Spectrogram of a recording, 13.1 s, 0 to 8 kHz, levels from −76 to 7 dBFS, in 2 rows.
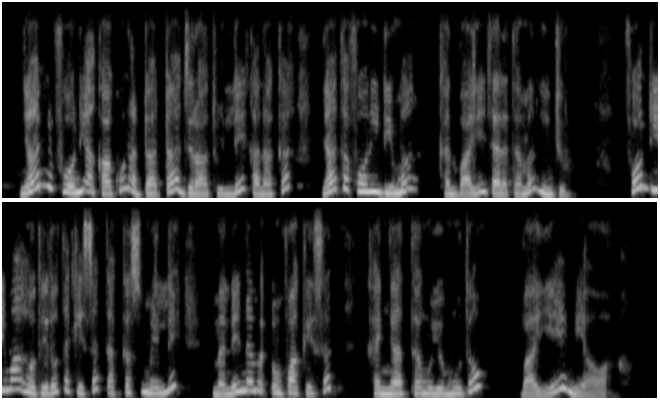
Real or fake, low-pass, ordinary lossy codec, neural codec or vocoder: real; 7.2 kHz; Opus, 16 kbps; none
